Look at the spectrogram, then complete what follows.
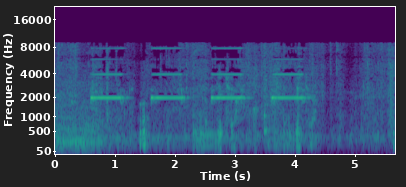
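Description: Four electronic beeps, about one a second, each about half a second long on one steady high pitch, from an appliance or timer beeper, over a rustling of leaves in a cage.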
